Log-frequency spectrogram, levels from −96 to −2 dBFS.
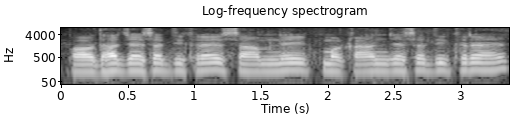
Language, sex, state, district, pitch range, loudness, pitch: Hindi, male, Chhattisgarh, Raipur, 130-145 Hz, -20 LUFS, 140 Hz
